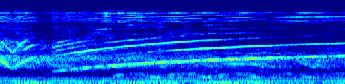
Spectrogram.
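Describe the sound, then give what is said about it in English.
An emergency vehicle's rumble siren is switched on with its buttons: its rising wail climbs steadily over a deep, continuous low-frequency rumble, loud, with no voices. “I've got a freaking rumble siren. You expect me not to hit those damn buttons?”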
